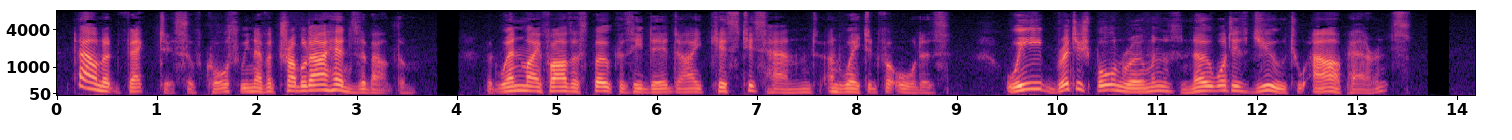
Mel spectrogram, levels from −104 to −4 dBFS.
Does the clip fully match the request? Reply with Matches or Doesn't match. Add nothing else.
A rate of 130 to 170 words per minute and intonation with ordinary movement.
Doesn't match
